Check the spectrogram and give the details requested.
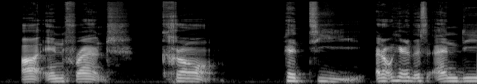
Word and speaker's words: petit: nipati so again uh notice how we're not pronouncing these ending consonants uh in french kron petit i don't hear this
